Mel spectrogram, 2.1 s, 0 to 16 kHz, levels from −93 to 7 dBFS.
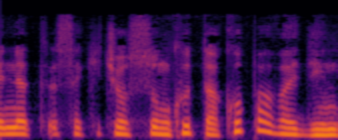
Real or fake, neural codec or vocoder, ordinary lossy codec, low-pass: fake; codec, 24 kHz, 0.9 kbps, DualCodec; MP3, 48 kbps; 10.8 kHz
